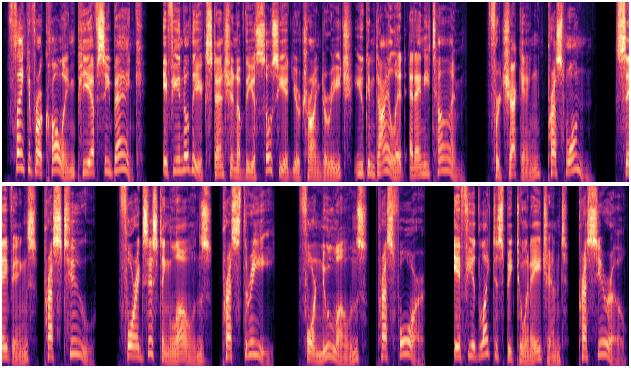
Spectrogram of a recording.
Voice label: IVR

